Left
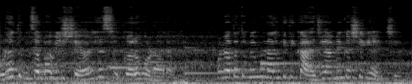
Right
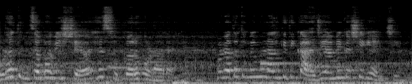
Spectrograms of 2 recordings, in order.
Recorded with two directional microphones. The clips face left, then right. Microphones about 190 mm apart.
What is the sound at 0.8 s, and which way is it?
Speech, 10° right (ahead or behind).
